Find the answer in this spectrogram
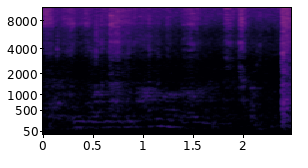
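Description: Near silence, with faint rubbing as grey PVC waste-pipe fittings are handled and pushed together.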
